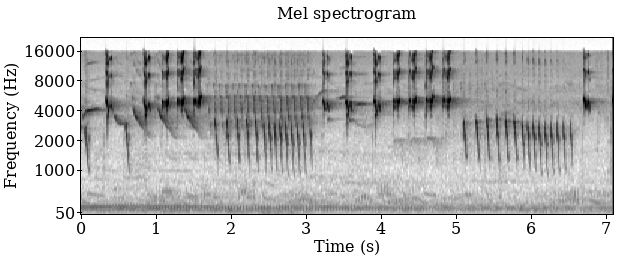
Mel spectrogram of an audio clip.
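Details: Long-tailed shrike singing vigorously and steadily without a break, imitating other birds: high whistled notes and slurred chirps, then a fast run of about a dozen rapid descending clicks, another click series near the end, with a low steady hum beneath.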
